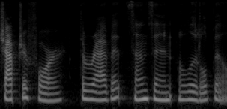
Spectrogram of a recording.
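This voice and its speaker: A soft-spoken woman. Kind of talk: bedtime story.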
